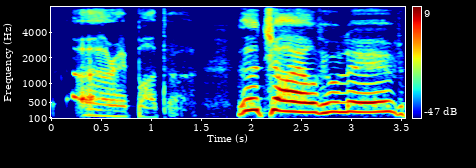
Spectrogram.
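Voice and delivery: slow, drawn-out, high, sinister villain voice. A speaker introducing a Harry Potter segment to viewers, Voldemort impression. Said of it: "That's my best Voldemort impression".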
